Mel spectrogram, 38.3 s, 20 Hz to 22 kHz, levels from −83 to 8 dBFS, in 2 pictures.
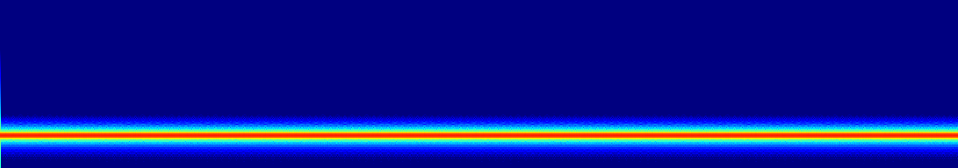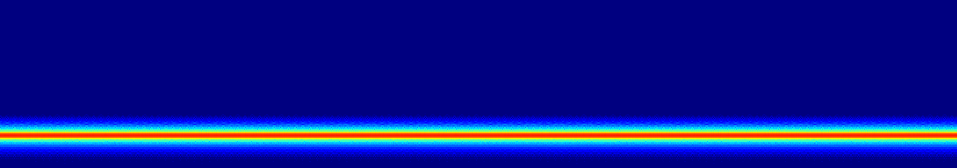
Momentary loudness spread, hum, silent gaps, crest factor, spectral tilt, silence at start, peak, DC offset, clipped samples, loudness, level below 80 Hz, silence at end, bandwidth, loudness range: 0 LU; none; none; 4 dB; 4.5 dB/octave; 0 s; -4 dBFS; under 0.1%; under 0.1%; -7 LUFS; under -90 dBFS; 0 s; 1 kHz; 0 LU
